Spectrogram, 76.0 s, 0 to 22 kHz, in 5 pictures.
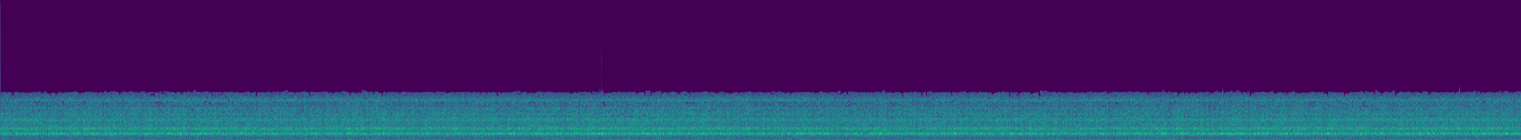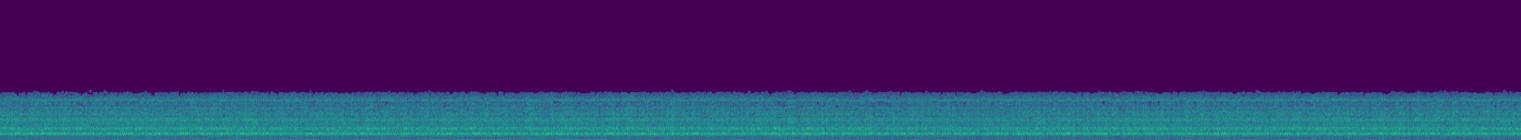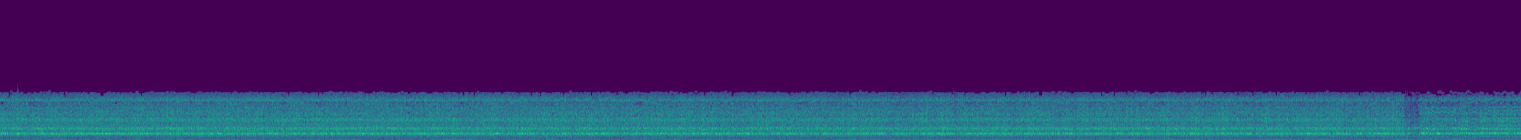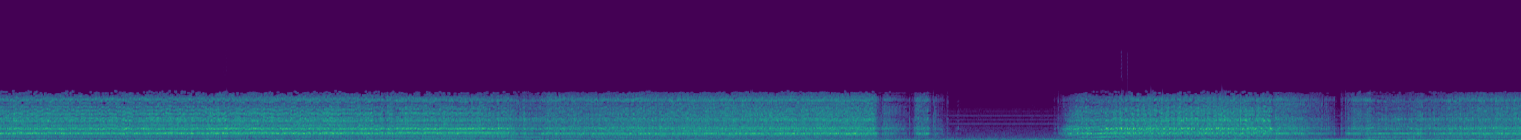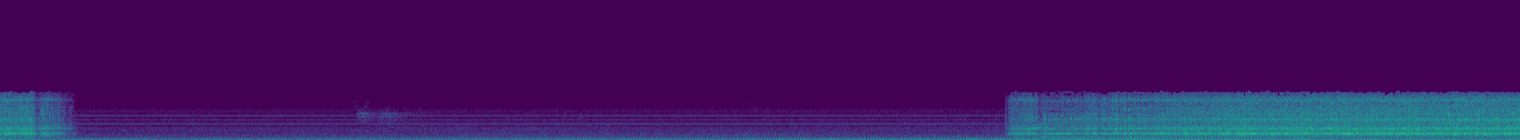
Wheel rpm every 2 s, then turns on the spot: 160, 160, 160, 160, 160, 160, 160, 160, 160, 160, 160, 160, 160, 160, 160, 160, 160, 160, 160, 160, 160, 160, 160, 160, 160, 160, 160, 50, 120, 100, 100, 0, 0, 0, 0, 60, 160, 160.
none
